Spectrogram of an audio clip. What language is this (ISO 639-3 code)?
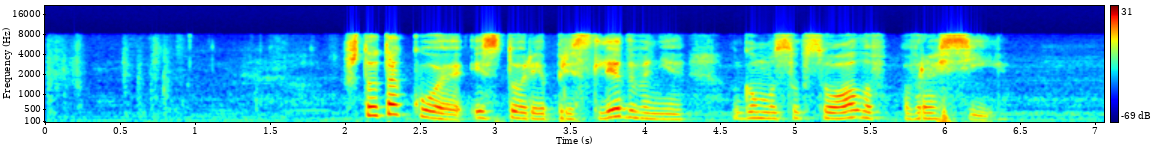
rus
